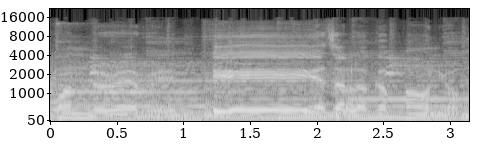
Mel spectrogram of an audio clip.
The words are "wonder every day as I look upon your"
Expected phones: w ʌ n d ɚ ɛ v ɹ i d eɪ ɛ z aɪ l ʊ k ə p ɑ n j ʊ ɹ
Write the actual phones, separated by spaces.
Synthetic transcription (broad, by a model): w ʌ n d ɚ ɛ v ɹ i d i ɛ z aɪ l ʊ k ə p ɑ n j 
